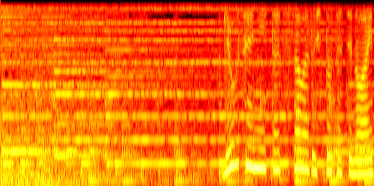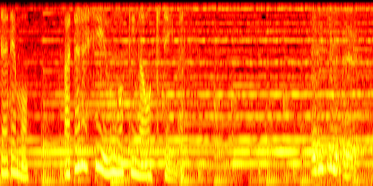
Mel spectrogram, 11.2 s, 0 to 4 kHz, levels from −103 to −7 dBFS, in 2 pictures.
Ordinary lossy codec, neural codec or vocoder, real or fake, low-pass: none; none; real; 3.6 kHz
